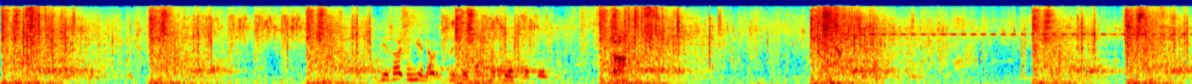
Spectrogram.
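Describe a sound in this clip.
Grenades explode with deep, booming blasts that fade away.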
